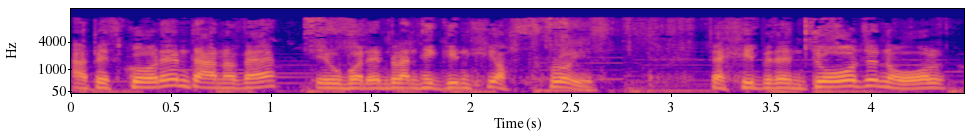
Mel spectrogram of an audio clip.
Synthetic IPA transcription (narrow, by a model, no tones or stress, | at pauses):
abeːθɡ̥ɔɾɛmdanɔvɛɪwboːdɛnblanɦɪɡɪnhiɔɬflʊɨð | vɛɬibəðɛndoːdənoːlˠ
